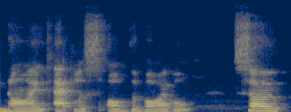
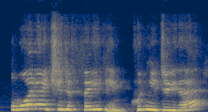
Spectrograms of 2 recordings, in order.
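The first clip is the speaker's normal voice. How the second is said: higher, louder and quicker, pressing hard; heated demand; 6 semitones higher, 6 dB louder than usual. Acted. Disciple urgently pressing Jesus to defeat Satan, fast raised voice. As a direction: push him for an answer, fast and loud.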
